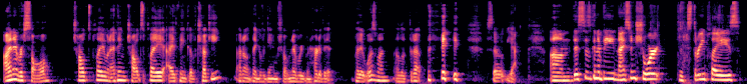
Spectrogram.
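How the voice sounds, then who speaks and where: A woman's voice: on the low side, a little fast. A young adult woman chatting casually about books, laughing often and poking fun at herself. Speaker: book vlogger. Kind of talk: casual chat.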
